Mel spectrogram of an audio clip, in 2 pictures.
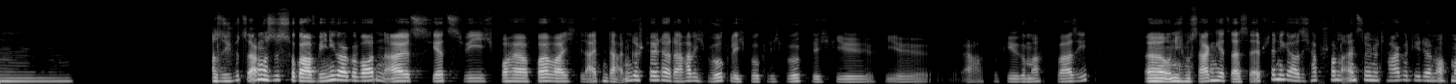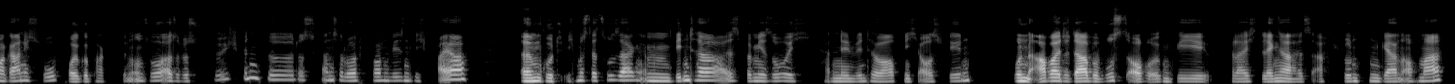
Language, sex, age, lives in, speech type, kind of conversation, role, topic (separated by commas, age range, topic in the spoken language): German, male, 25-29, Germany, conversation, podcast, guest, Wie planst du deine Aufgaben für einen typischen Tag im Homeoffice?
